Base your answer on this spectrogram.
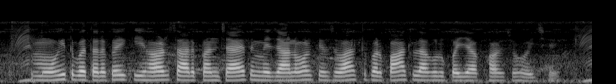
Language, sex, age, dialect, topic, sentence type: Magahi, female, 18-24, Western, agriculture, statement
